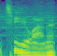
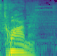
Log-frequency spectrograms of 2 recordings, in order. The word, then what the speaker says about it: Tijuana: There's obviously more than one trumpeter in the Tijuana band. Well, it's not called Tijuana, it's Tijuana.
